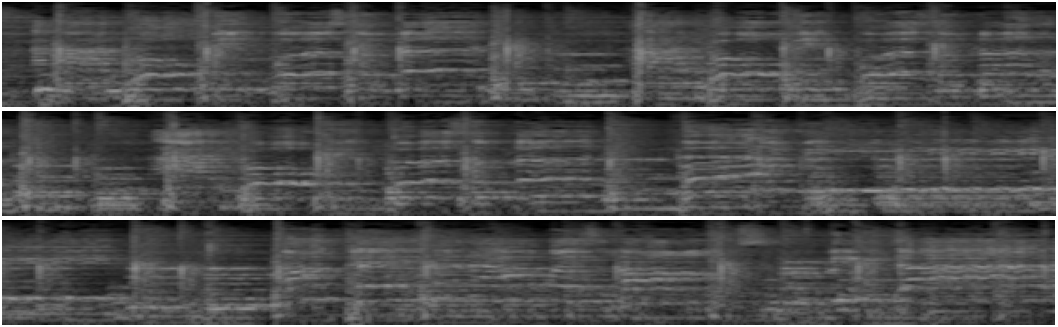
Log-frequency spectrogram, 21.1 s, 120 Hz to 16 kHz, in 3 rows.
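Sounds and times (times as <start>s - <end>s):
choir singing gospel: 0.0s - 21.0s
instrumental accompaniment: 0.0s - 21.0s.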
